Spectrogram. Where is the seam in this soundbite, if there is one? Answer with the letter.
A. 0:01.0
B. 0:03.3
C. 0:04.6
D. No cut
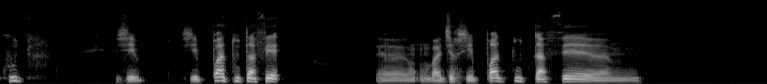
D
